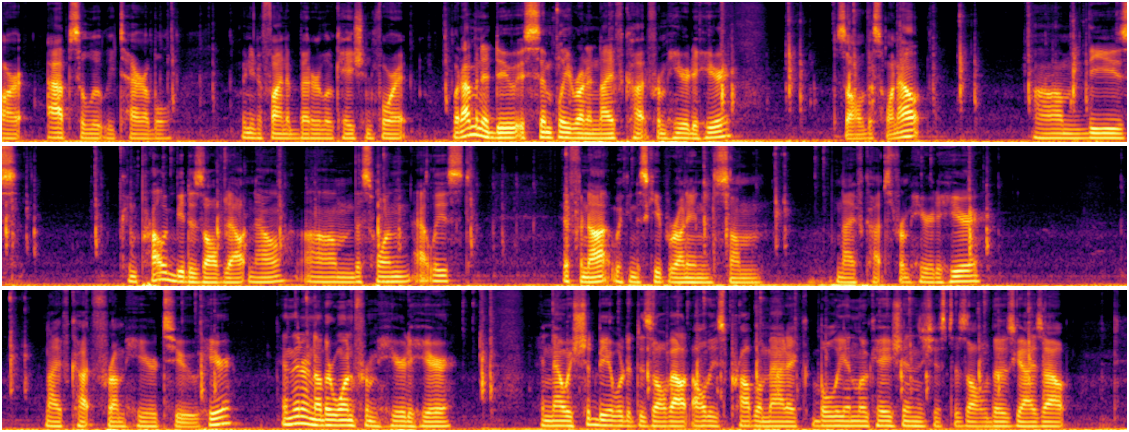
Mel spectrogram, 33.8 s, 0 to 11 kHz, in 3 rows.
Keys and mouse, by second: 1.4 click, 1.7 shift+drag, 2.2-4.1 drag, 4.5 shift+click, 7.8 Tab, 8.6 ctrl+x, 9.0 shift+drag, 9.5 Tab, 10.3 shift+click, 10.9 Tab, 11.1 click, 11.4 ctrl+x, 12.2 shift+drag, 12.8 click, 13.1 click, 14.0 shift+click, 14.9 click, 15.6 click, 16.0 shift+click, 16.3 click, 16.8 k, 18.4 Escape, 18.6 click, 18.9 k, 21.2-22.4 drag, 25.2 click, 28.0 Tab, 29.0 ctrl+x, 29.2 click, 29.7 click, 30.2 ctrl+x, 30.5 shift+drag, 31.1 click, 31.7 ctrl+x, 31.9 click, 32.7 Tab, 33.5-33.7 drag.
